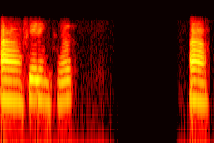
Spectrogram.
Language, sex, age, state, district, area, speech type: Tamil, female, 18-30, Tamil Nadu, Pudukkottai, rural, conversation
